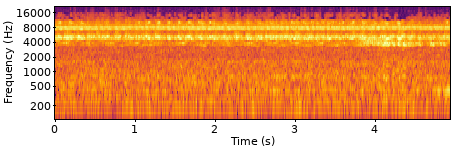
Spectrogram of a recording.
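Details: Countryside insects on a summer night at a grandmother's home, giving a dense, steady, shrill trilling chorus in several high bands, with faint low chirps scattered under it.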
